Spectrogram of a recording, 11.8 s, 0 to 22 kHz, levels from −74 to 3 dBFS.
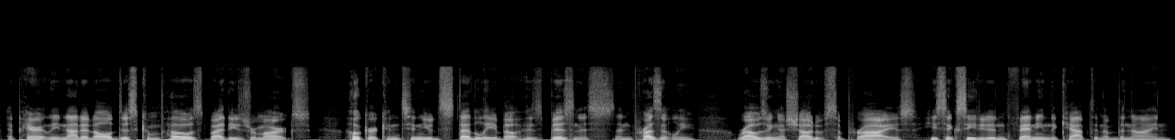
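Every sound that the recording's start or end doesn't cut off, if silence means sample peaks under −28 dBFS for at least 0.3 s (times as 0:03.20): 0:03.49–0:06.91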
